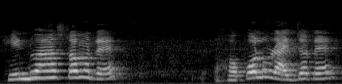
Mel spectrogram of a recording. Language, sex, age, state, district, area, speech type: Assamese, female, 45-60, Assam, Sivasagar, rural, spontaneous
